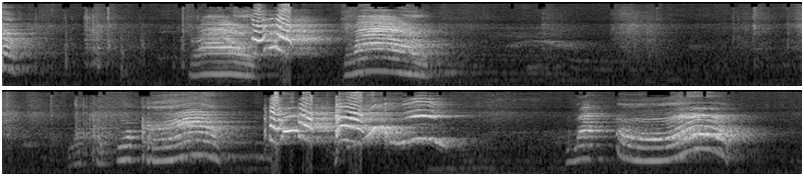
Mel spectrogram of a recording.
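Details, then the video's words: Talking Indian green ringneck parrots at a mirror: bursts of squeaky, bending speech-like syllables in clusters, with quiet gaps between, some phrases rising then dipping in pitch. "Talking Ringnecks Family Together // Parrots Talking In Mirror"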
